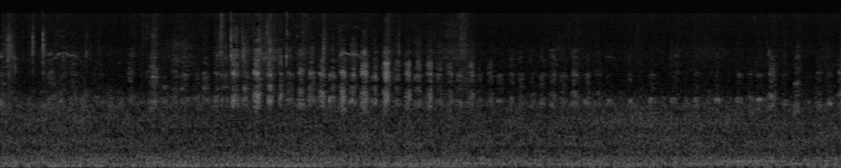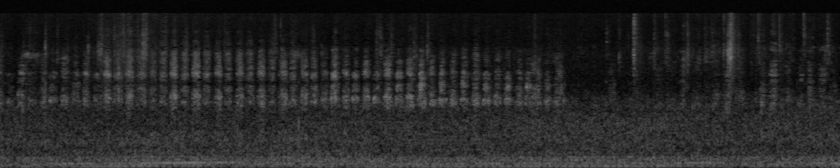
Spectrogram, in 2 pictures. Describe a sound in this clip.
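Dogs' paws scuffle on hard ground as they play.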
